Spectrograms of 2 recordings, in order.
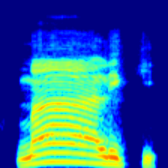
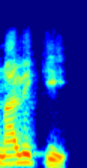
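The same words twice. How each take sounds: First: The first vowel is long. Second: The first vowel is short. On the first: The speaker calls it right. "tapi baca panjang" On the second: The speaker calls it wrong. "bukan maliki. Bukan dibaca pendek"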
